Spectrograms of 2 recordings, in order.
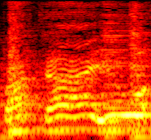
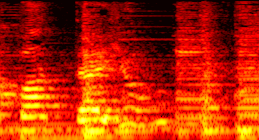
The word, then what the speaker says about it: Паттайю: А то то ударение не зная, называет Паттайю. А я тебе, мой милый, повторю, не Паттайю, а Паттайю.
